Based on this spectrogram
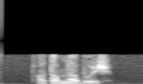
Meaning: dentist
- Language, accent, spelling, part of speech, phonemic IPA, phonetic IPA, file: Armenian, Eastern Armenian, ատամնաբույժ, noun, /ɑtɑmnɑˈbujʒ/, [ɑtɑmnɑbújʒ], Hy-ատամնաբույժ.ogg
